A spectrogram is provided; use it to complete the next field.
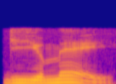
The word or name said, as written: guillemet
